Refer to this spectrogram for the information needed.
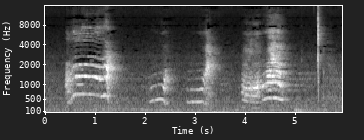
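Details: Pet parrot indoors, seeing a cat through the window: chattering speech-like phrases with rising and falling tones, one sharp click near the end.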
